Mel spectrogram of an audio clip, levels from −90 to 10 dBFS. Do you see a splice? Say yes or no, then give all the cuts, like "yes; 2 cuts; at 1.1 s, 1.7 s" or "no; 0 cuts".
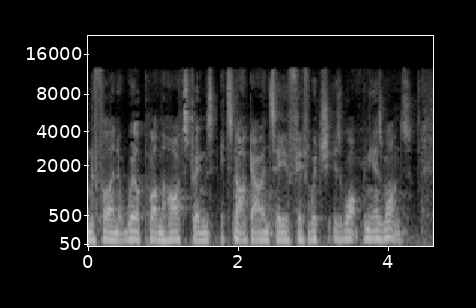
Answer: yes; 2 cuts; at 1.7 s, 2.9 s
